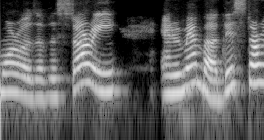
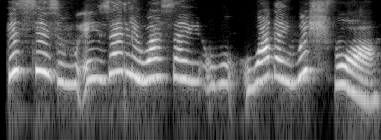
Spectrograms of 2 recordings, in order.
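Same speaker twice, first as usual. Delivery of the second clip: put-on high, louder, excited child; high overjoyed child's voice; thrilled little girl; 10 semitones higher, 5 dB louder than usual. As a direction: gush like a girl getting her wish. Girl thrilled with her gift.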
